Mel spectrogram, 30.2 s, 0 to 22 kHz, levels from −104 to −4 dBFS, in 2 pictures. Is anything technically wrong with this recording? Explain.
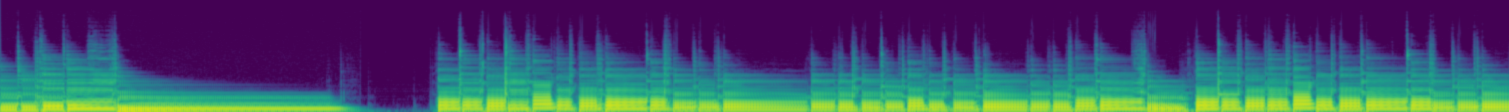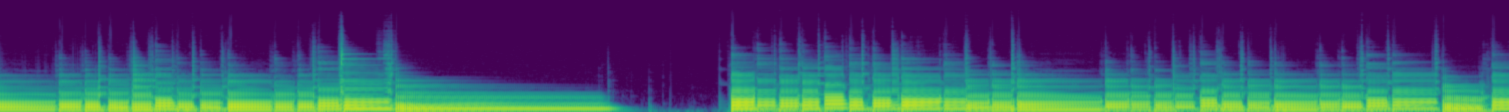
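No, nothing here stands out as a technical problem; it all sounds just as it should.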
